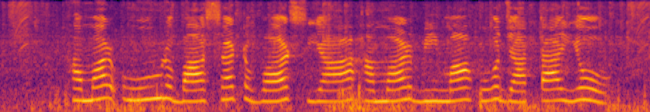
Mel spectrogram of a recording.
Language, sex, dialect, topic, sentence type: Maithili, female, Angika, banking, question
